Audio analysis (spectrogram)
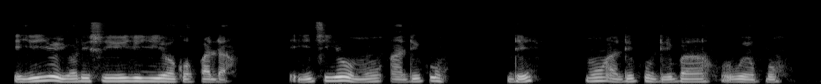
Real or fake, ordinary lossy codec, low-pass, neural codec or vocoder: real; none; 7.2 kHz; none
